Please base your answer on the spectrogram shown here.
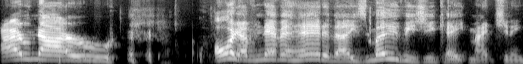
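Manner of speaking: very high-pitched Australian accent, drawn-out no. Asked by another speaker to hear an Australian accent: Australian accent on request. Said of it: "that's my Australian accent".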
